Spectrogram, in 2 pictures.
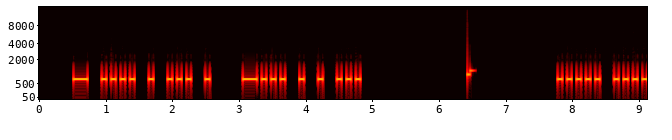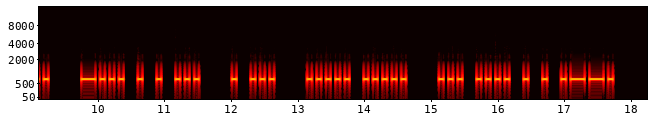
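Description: Morse code practice tones at 17 words per minute: a single steady mid-pitched beep keyed on and off in quick dots and dashes, grouped into letters with short pauses, played alone with no talking.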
